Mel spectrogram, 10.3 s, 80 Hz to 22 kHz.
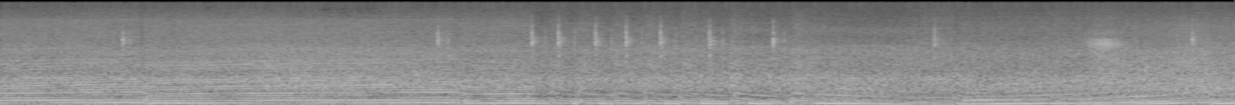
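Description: An F1 2016 video game race car at the Canadian Grand Prix, its engine climbing and dropping through gear shifts with a smooth whine, plus brief ticks and a light tire scrub as the rear slides under power.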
